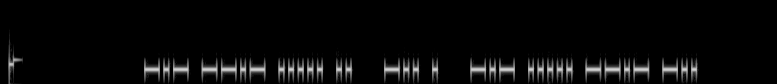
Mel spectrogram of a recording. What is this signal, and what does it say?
Morse code, heard as a keyed tone, about 25 wpm, 700 Hz. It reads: KQ5I DE K5QD
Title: USA Callsign DE Callsign - 4 Characters - 25wpm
